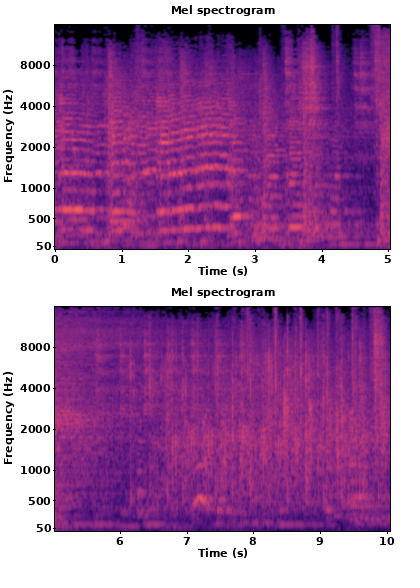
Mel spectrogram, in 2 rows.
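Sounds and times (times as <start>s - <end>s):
piano chords: 0.0s - 10.0s
saxophone: 0.0s - 10.0s
upright double bass: 0.0s - 10.0s.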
